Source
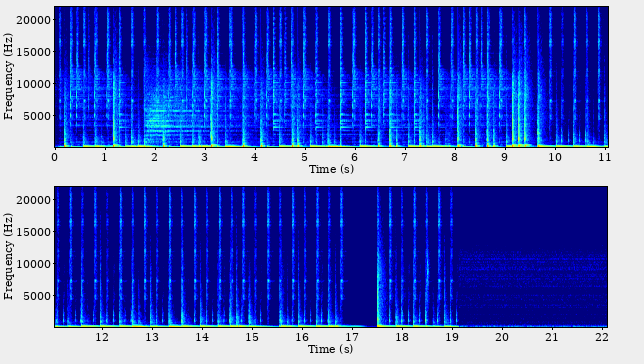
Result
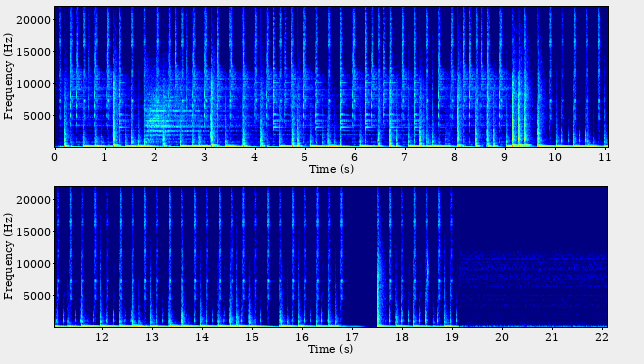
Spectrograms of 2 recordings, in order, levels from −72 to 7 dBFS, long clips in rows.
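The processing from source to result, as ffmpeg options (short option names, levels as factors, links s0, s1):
-filter_complex "[0:a]asettb=1/sr,asplit=3[s0][s1][s2];[s0]atrim=end=16.034[s3];[s1]atrim=start=16.03:end=18.77,asetpts=PTS-STARTPTS,afade=t=in:d=0.004:c=qsin,afade=t=out:st=2.736:d=0.004:c=qsin,lowshelf=f=230:g=-11[s4];[s2]atrim=start=18.766[s5];[s3][s4]acrossfade=d=0.004:c1=hsin:c2=qsin[s6];[s6][s5]acrossfade=d=0.004:c1=qsin:c2=hsin"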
